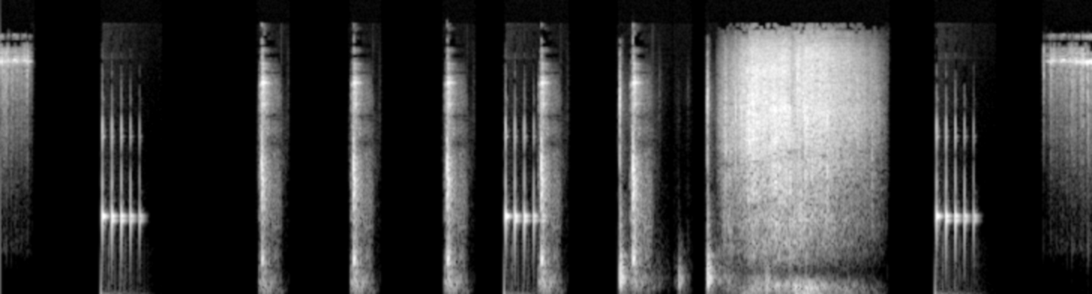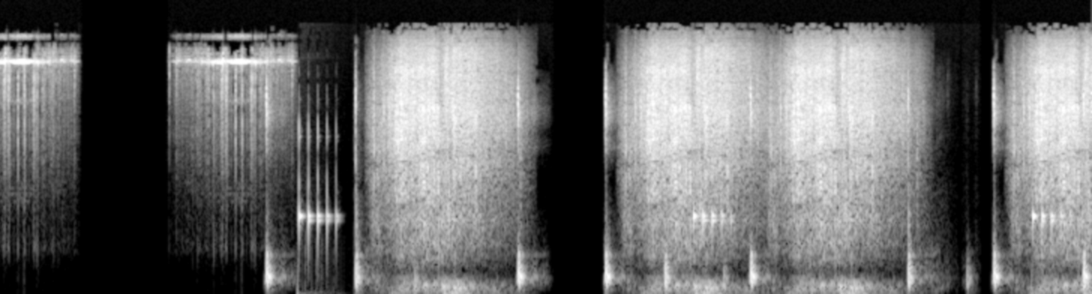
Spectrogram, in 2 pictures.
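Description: Short bright chimes ring out again and again.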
